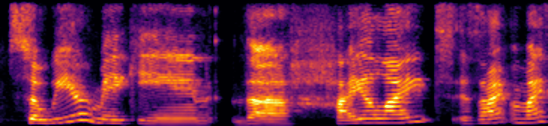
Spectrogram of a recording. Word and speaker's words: Hyalite: Highlight mini wallet, you guys.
